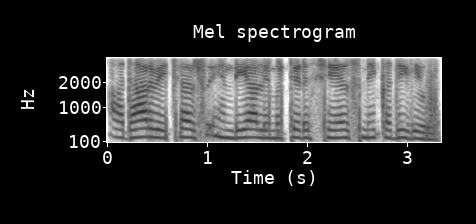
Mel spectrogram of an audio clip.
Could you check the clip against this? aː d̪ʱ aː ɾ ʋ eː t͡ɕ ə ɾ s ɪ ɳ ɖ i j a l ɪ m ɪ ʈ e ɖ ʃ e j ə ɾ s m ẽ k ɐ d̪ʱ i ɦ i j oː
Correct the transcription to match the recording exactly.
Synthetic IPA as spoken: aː d̪ʱ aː ɾ ʋ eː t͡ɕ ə ɾ s ɪ ɳ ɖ i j a l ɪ m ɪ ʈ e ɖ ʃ e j ə ɾ s m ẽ k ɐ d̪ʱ i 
